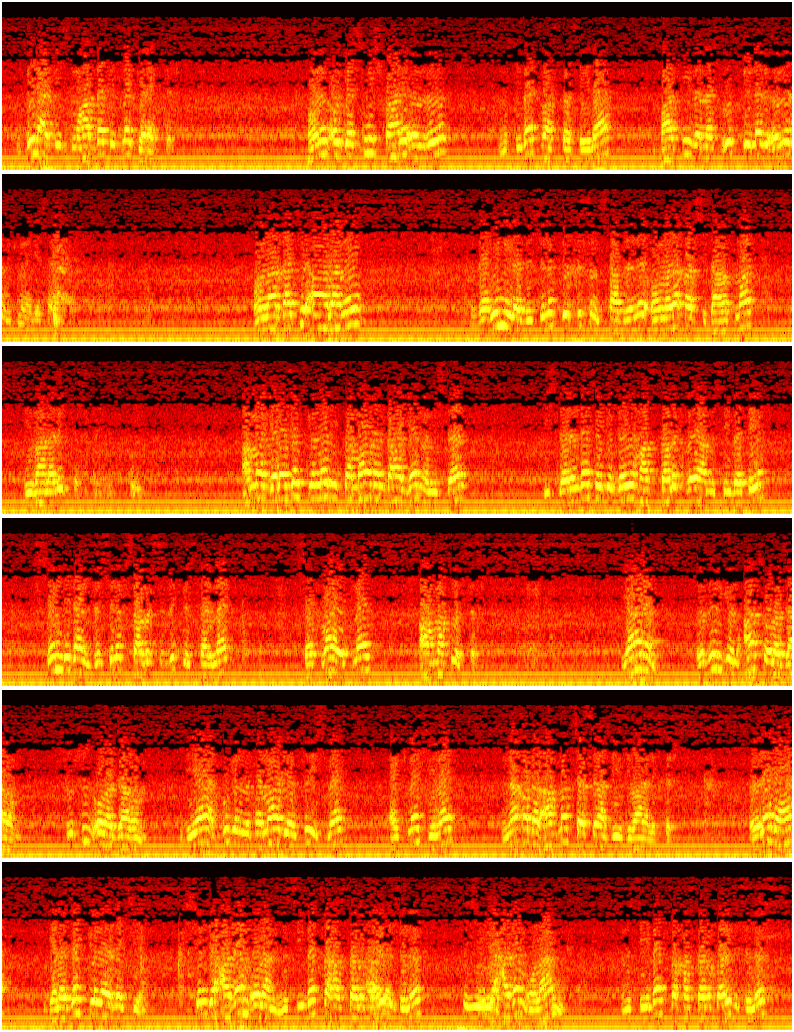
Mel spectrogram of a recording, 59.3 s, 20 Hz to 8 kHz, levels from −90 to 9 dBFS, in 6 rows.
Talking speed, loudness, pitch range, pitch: 90 wpm, -15 LUFS, 160-195 Hz, 165 Hz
